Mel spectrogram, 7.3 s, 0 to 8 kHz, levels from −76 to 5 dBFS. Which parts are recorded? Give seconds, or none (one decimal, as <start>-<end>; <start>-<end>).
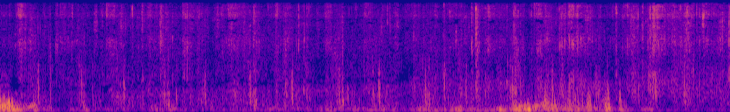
0.0-7.3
